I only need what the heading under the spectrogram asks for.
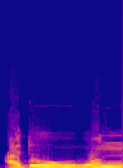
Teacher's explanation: اب یہاں پہ ہم نے واو مشدد پڑھنا ہے، سختی کے ساتھ پڑھنا ہے اور اس پہ ہم نے خیال رکھنا ہے کہ اس کو ادا کرتے ہوئے ہمارے دونوں ہونٹ گول ہو. عدوون ان کی سختی بھی ہوگی اور یہاں پہ تنوین کا قاعدہ بھی اپلائی ہوگا اور واو کو ادا کرتے ہوئے ہمارے دونوں ہونٹ گول ہوں گے.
